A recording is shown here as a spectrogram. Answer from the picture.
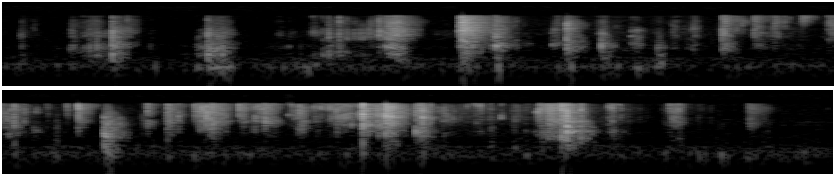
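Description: A trading-card pack being opened and its cards handled: irregular crinkling and rustling of the wrapper and card stock sliding against each other, busiest about six to nine seconds in.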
